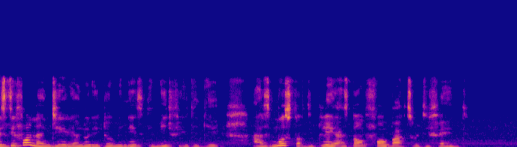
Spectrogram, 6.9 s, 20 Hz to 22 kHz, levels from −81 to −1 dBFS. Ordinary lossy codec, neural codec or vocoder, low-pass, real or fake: none; vocoder, 22.05 kHz, 80 mel bands, HiFi-GAN; none; fake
